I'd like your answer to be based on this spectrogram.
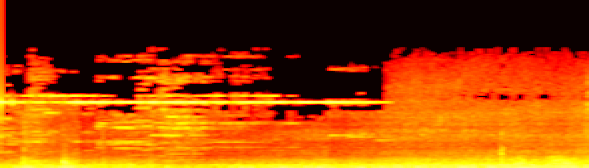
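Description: A mountain railway train rolling close by, its wheels squealing on the rails over a continuous low mechanical rumble and clatter, loud throughout with no talk.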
